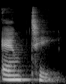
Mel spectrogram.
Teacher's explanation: O P é mudo, tá? E o T é marcadinho.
